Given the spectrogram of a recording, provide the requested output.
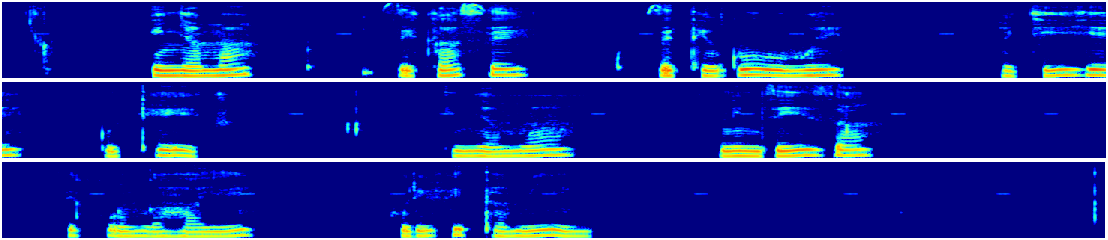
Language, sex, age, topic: Kinyarwanda, female, 50+, agriculture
